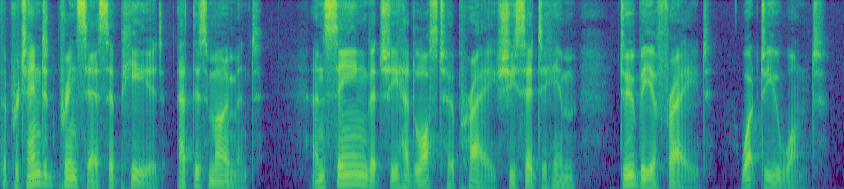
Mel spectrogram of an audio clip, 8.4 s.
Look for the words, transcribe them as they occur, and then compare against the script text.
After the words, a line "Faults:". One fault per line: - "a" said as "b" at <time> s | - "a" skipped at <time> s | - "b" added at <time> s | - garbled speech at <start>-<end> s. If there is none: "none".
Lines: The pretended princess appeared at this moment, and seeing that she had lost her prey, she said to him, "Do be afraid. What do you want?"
The pretended princess appeared at this moment, and seeing that she had lost her prey, she said to him, "Do be afraid. What do you want?"
Faults:
none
